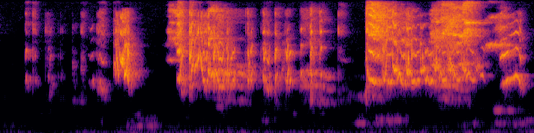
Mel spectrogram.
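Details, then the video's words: Pet budgies chirp without pause: a few sparse notes, then dense overlapping chatter of buzzy warbles and rasping squawks, building to a loud, sustained scratchy burst toward the end. "Budgies non stop chirping sounds"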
